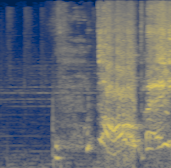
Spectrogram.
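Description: A man lets out a loud, drawn-out wailing cry with a swooping pitch, starting under a second in, over faint background music.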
